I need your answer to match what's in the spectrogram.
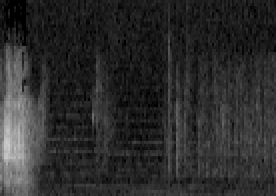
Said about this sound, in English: Whoa, so, that sounded like a lot of dice.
